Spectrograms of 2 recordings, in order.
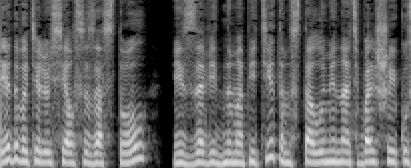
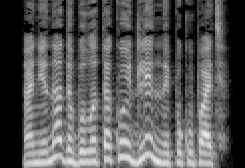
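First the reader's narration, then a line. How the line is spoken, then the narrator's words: Snapping back. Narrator (Russian): огрызнулся Шура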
